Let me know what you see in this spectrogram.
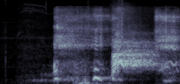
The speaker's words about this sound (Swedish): Nej, nu hörs min hund där i bakgrunden.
